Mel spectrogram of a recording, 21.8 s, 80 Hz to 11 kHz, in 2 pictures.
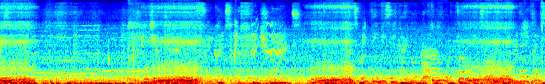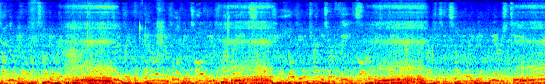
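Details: Father snoring in sleep, disturbing a baby: loud, regular rumbling snores about every 3 seconds (roughly 20 a minute), with music and voices in the background.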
